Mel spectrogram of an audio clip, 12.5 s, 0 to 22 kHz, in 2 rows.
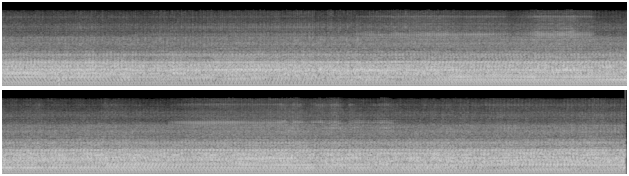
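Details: Bolens 21-inch mower, Briggs & Stratton 500 series, built April 2012, smoking: constant buzzing drone with a shaky, vibrating edge that never smooths out; bent shaft plus internal engine damage, barely usable.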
